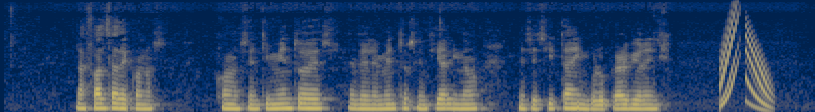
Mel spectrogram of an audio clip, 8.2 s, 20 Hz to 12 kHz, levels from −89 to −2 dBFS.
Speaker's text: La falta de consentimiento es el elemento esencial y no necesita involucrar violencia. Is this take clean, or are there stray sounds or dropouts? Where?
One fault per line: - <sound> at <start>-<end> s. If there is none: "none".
- chirp at 7.2-7.8 s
